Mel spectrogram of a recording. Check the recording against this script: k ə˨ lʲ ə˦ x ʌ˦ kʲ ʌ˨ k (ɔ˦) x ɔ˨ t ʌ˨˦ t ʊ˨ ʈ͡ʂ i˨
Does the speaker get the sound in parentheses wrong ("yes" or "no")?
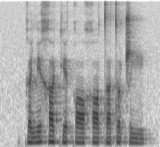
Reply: yes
